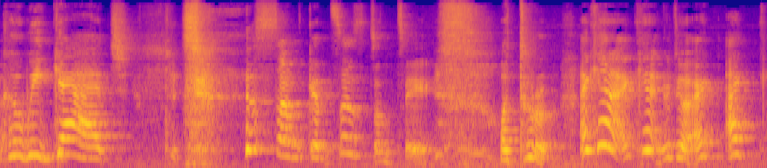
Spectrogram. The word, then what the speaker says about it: Arturo: Tanya says, oh, that was sweet of Arturo to buy Abby a gift.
